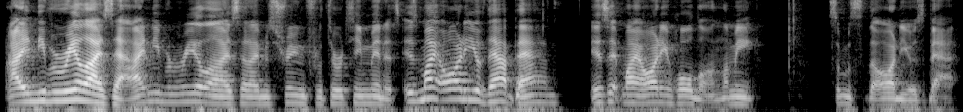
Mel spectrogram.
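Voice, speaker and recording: Nasal, bright-voiced young man streaming football talk. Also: fairly high pitch, lively intonation, fast. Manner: rambling and profane, with many fillers and restarts. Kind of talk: casual livestream sports commentary. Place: home room with a fan. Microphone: desk microphone with noise suppression.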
